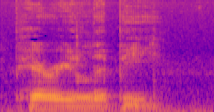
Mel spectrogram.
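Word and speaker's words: περιλείπομαι: It's Strong's number 4035, and it's pronounced perilippi.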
